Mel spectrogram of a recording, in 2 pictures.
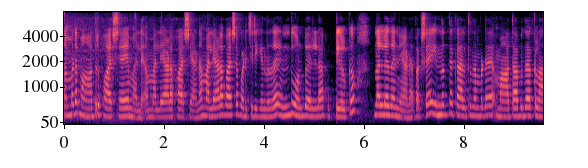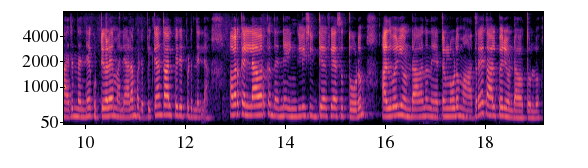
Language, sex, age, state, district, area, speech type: Malayalam, female, 18-30, Kerala, Kottayam, rural, spontaneous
